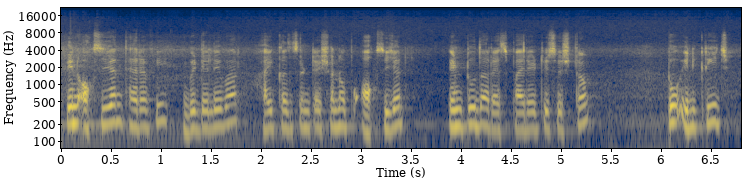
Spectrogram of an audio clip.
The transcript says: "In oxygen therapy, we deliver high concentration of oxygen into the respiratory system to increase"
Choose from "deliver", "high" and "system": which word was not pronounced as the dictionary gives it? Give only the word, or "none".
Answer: none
